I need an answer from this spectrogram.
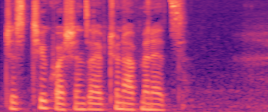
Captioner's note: speaking in French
